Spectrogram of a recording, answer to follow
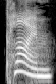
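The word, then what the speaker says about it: climb: teachers in the class silent letters are letters that are written but not pronounced like the letter B in bomb Klim lamb some like the letter C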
